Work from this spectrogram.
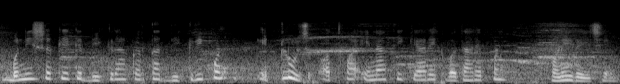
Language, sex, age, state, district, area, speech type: Gujarati, female, 60+, Gujarat, Rajkot, urban, spontaneous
